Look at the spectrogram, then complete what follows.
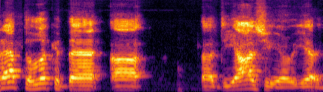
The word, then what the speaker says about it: Diageo: Diageo, yeah, it's pronounced Diageo.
